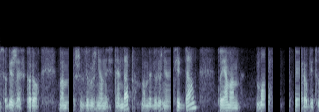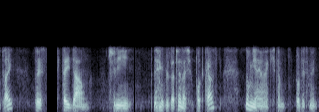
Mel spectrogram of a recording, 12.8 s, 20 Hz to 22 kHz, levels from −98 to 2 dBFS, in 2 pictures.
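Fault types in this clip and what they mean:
G.723.1 codec: a low-rate telephony codec, here around 6.3 kbit/s, squeezing the speech into a 200 Hz to 3.7 kHz band. The whole clip sounds heavily muffled and rough, consonants smear together, and the voice model lags behind quick changes.
VoIP packet loss concealment by the speech codec: packets went missing and the decoder filled the gaps by stretching its last pitch and filter while fading out. It shows up five times, the longest a patchy stretch from 5.24 to 6.06 s, heard as buzzy, fading sound.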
